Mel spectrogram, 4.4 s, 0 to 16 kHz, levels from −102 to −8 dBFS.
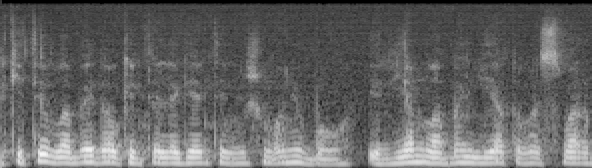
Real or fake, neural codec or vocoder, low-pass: fake; vocoder, 44.1 kHz, 128 mel bands, Pupu-Vocoder; 14.4 kHz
